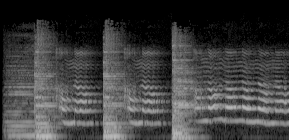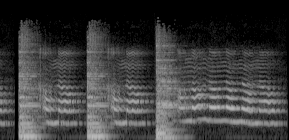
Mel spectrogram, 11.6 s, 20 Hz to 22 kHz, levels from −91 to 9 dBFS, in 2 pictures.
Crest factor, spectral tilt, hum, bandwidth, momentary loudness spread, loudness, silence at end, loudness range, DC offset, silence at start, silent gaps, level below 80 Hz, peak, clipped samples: 18 dB; -4.5 dB/octave; none; 13.5 kHz; 7 LU; -25 LUFS; 0.05 s; 1 LU; under 0.1%; 0.05 s; none; -40 dBFS; -8 dBFS; under 0.1%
